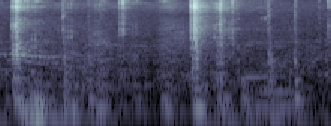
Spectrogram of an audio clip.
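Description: Several quiet, close keystrokes tap on a computer keyboard as a calculator command is typed into the Windows command prompt, an uneven burst of clicks with no talking.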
